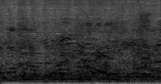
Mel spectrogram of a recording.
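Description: Steady background chatter of many diners talking at once in a busy restaurant.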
